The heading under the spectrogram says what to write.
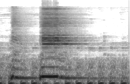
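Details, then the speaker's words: Motorcycle running without a battery, using a substitute fitted in its place: two loud, clean horn blasts at steady pitch over the thumping idle; horn works normally and loudly. "Nah, lanjut kita pencet klaksonnya. Maka klakson ini akan buanter sekali."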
